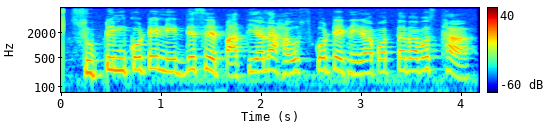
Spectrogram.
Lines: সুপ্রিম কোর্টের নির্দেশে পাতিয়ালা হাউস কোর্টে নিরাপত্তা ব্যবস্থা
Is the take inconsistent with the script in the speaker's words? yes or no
no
